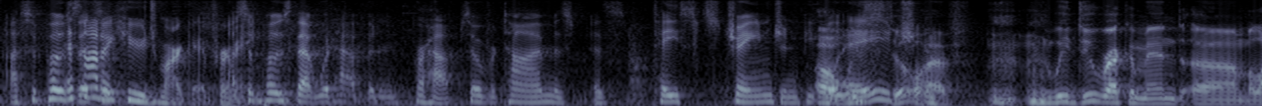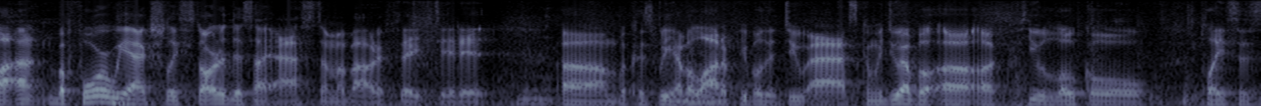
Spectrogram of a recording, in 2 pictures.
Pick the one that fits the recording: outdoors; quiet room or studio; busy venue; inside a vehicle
busy venue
